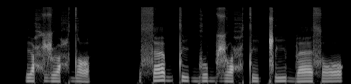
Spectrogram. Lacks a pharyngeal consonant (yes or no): no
